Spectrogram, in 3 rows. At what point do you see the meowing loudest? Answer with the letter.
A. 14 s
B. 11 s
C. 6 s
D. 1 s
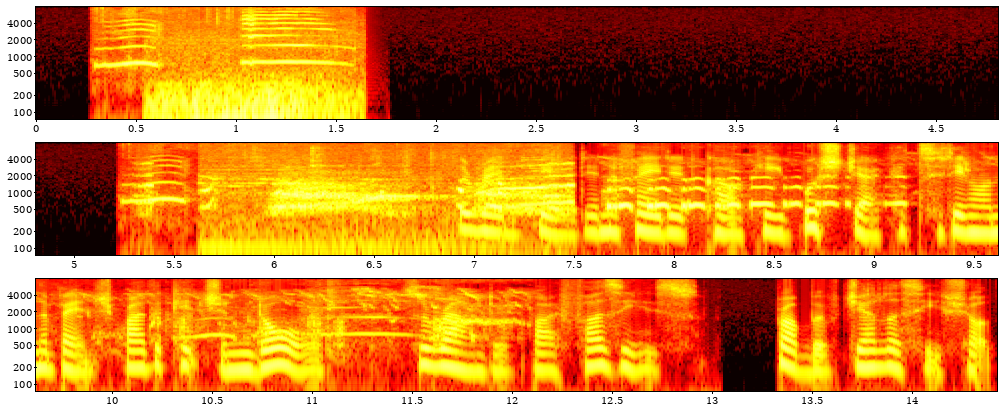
D.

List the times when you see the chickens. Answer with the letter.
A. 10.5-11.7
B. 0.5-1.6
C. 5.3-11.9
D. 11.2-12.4
C.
